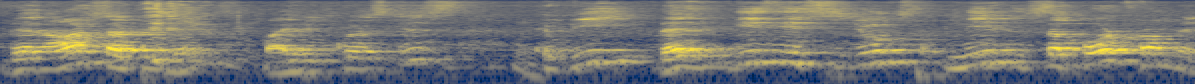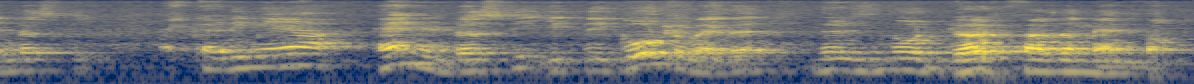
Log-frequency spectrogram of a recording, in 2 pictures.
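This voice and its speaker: A man's voice: on the high side, lively intonation, moderate pace, vocal fry, dark tone, a little hiss or hum. An older man with an Indian English accent, an aviation teacher speaking from the audience at a panel. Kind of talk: question from the floor. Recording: echoey hall, distant dull mic.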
